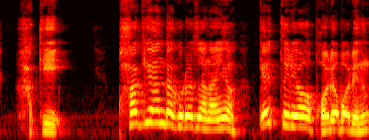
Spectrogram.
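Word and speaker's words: 破棄: 발음은 하기. 하기 파기한다 그러잖아요.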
